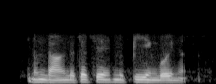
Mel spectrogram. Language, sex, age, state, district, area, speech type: Manipuri, male, 18-30, Manipur, Chandel, rural, conversation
